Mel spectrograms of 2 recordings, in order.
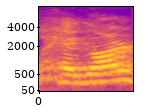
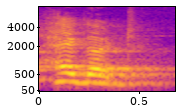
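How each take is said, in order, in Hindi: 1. इस शब्द में r की ध्वनि बोली जाती है। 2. इस शब्द में r की ध्वनि साइलेंट है। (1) "इसको हैगार्ड नहीं बोलेंगे" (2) "आर भी यहाँ पर साइलेंट रहेगा"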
